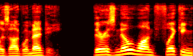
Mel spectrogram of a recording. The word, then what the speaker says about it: Aguamenti: As he came back out, he heard Hermione saying, "You're saying it wrong." "It's Aguamenti, not Menti."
